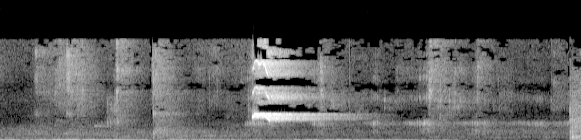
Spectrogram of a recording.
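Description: Young macaques feeding from milk bottles: one short, high-pitched squeak about two seconds in that trails away, over a low rumble and a few faint clicks.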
